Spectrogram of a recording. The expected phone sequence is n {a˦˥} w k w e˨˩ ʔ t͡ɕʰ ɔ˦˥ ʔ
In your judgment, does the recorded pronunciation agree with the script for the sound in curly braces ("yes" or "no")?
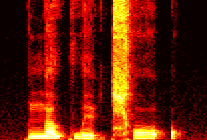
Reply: yes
